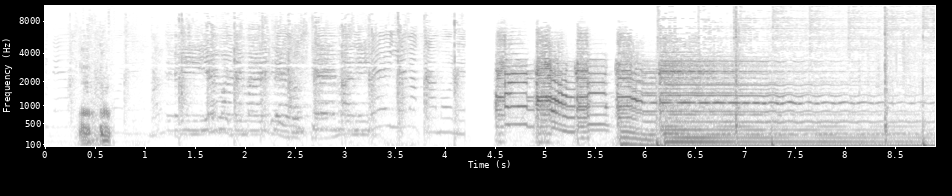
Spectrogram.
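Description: A quick run of pig oinks and grunts in a choppy rhythm, followed after a brief pause by a loud, dense burst of processed, music-like sound that holds to the end.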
